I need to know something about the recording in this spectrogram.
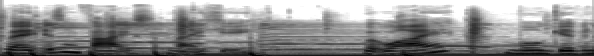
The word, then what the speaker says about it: Nike: way we may think commonly mistaken to rhyme with the english word bike if we're to be exact it should be said like nika because the english pronunciation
